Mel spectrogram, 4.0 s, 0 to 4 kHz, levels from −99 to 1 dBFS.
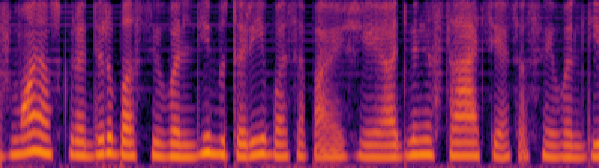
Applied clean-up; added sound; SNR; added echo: neural separator model SepFormer WHAM!.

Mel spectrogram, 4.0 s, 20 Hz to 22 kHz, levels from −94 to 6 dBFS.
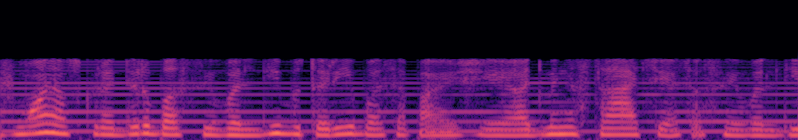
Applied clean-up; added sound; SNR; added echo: none; Bowed string instrument; 13 dB; none.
